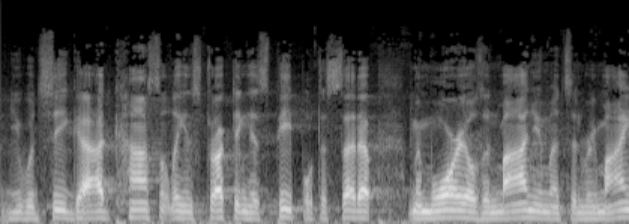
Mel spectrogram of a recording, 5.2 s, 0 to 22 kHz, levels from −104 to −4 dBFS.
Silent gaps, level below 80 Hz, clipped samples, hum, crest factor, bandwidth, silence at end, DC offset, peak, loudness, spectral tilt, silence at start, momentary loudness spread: none; -48 dBFS; under 0.1%; none; 18 dB; 10.5 kHz; 0 s; under 0.1%; -6 dBFS; -24 LUFS; -7.5 dB/octave; 0 s; 9 LU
